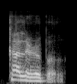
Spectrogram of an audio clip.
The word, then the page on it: colourable: Indian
